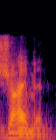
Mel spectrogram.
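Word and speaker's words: Djimon: It's Jaimon. That's how he actually says it.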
